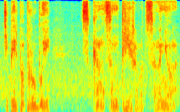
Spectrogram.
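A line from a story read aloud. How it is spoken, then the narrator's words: Professor speaking quietly. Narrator (Russian): тихо сказал профессор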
